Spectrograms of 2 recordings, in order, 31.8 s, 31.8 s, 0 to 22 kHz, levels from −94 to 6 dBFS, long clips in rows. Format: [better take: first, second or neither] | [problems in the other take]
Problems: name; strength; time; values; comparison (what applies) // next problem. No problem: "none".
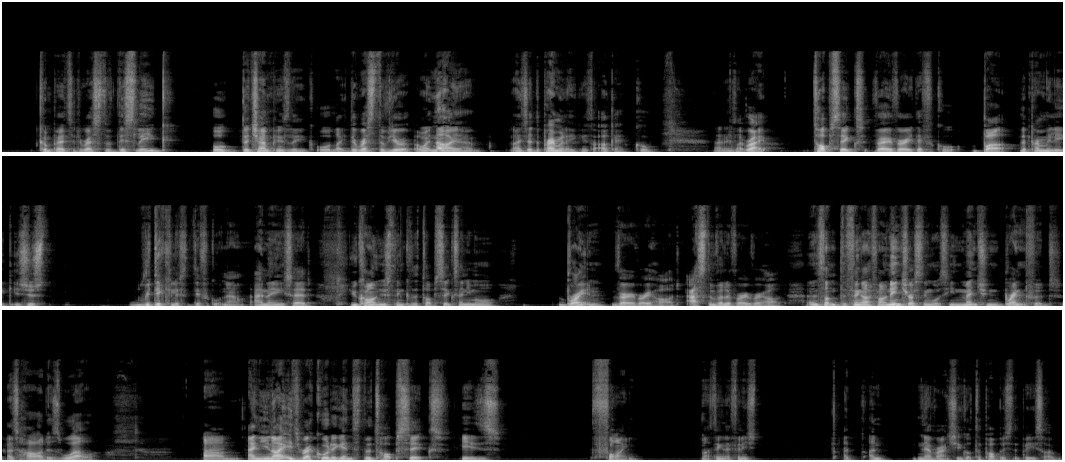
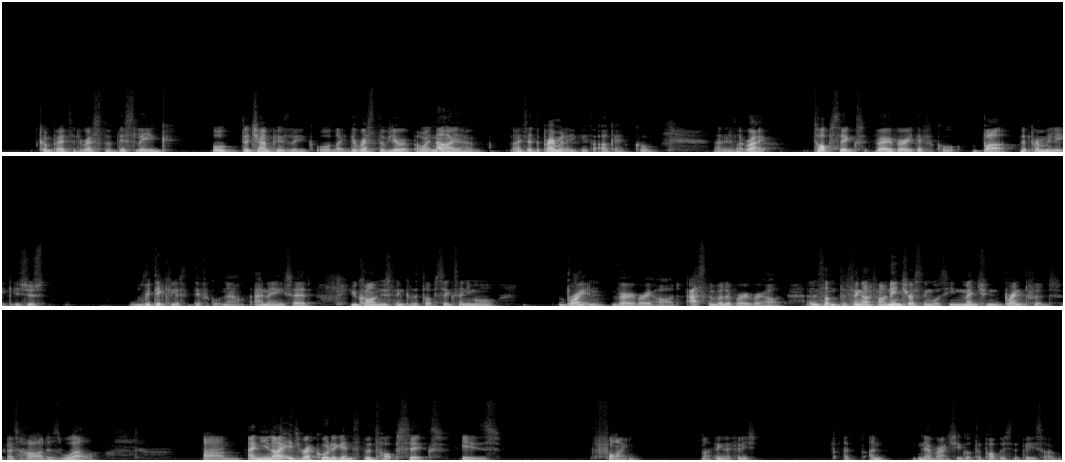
first | muffled; very; fading above 2.5 kHz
